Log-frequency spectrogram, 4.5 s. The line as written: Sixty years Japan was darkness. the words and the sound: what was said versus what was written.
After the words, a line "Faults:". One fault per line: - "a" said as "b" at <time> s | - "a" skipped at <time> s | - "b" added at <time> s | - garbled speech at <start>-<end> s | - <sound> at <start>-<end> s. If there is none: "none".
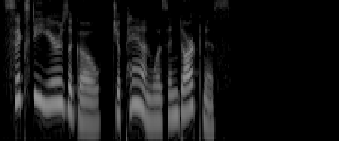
Sixty years ago Japan was in darkness.
Faults:
- "ago" added at 0.9 s
- "in" added at 2.2 s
